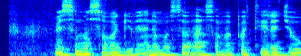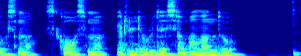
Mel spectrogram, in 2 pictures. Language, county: Lithuanian, Telšiai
